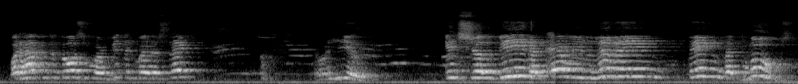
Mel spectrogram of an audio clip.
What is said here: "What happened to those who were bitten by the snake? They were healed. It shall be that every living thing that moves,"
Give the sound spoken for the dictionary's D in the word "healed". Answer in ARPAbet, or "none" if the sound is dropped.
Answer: none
